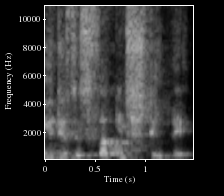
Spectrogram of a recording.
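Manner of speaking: usual speaking voice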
